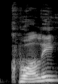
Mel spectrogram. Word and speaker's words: QALY: Um, in fact, the famous quali, so quality adjusted life years, uh, we pronounce it as the quali.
